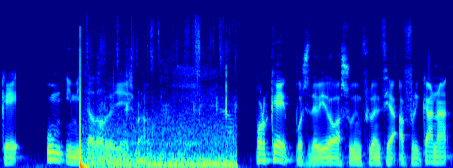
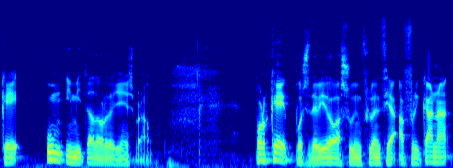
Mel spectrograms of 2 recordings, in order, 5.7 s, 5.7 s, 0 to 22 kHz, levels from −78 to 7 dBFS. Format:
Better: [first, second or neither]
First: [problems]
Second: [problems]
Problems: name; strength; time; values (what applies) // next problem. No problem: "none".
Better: second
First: dog barking; loud; from 1 to 3 s; peak 6 dB above the speech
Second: none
